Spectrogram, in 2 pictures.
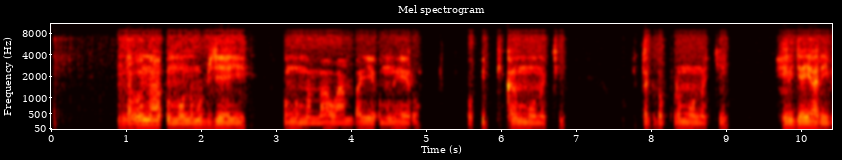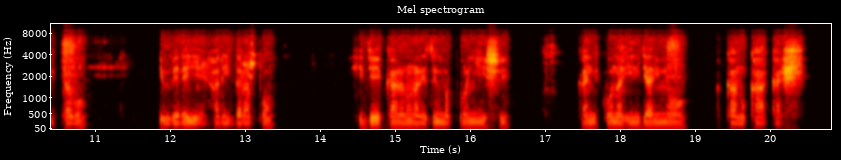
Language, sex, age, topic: Kinyarwanda, male, 18-24, government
